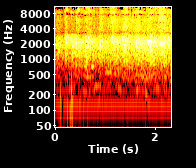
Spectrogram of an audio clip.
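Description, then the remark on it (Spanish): An audience at a business meeting applauds steadily for a couple of seconds as the speaker's wife is introduced, a dense, even wash of clapping with faint voices murmuring underneath and a low electrical hum. “Un aplauso para ella.”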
